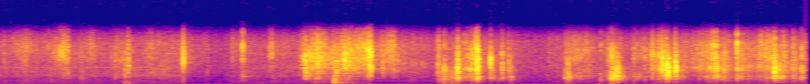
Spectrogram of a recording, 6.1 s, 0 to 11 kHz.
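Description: A folded sheet of A4 paper being unfolded by hand: scattered rustles and crackles of the paper, sparse at first and busier from about two seconds in.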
